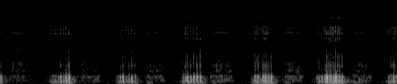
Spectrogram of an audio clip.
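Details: Sleeping Chow Chow puppy snoring indoors: soft, rasping low breaths that swell and fade in a steady rhythm, roughly one snore every half second or so, with nothing else audible.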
